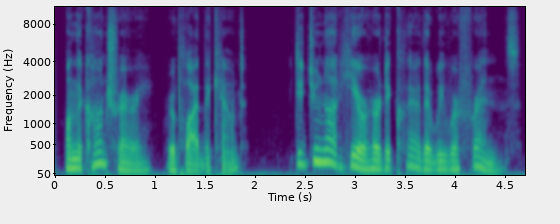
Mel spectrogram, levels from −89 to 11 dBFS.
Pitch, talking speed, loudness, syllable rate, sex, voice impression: 125 Hz, 205 wpm, -21 LUFS, 5.5 syllables/s, male, masculine, slightly young, slightly adult-like, slightly thick, slightly relaxed, slightly weak, slightly bright, slightly soft, slightly clear, slightly fluent, slightly cool, intellectual, slightly refreshing, very sincere, calm, slightly mature, friendly, reassuring, slightly wild, slightly lively, kind, slightly modest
